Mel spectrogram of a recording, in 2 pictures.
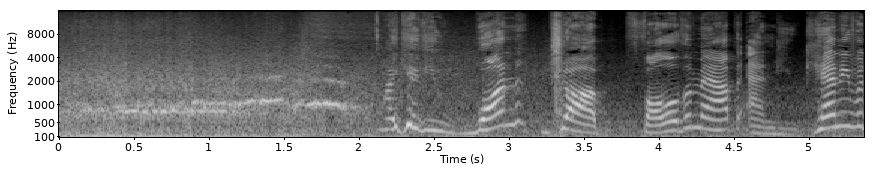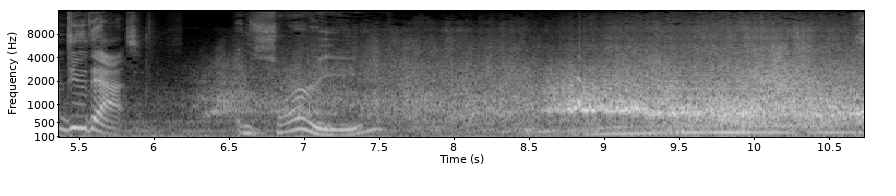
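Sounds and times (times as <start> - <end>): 
speeding ice cream truck tires squealing: 0.0 - 2.5, 6.2 - 10.7
speeding ice cream truck roaring engine: 0.0 - 5.2, 5.9 - 10.7
speech: 2.2 - 7.7, 8.6 - 10.0.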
